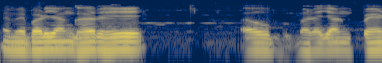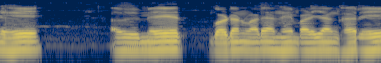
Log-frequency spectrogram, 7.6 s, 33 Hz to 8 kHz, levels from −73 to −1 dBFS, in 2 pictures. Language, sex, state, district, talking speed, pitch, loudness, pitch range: Chhattisgarhi, male, Chhattisgarh, Sarguja, 155 wpm, 105 Hz, -18 LUFS, 100-110 Hz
